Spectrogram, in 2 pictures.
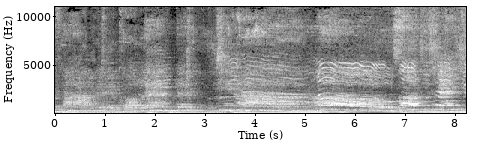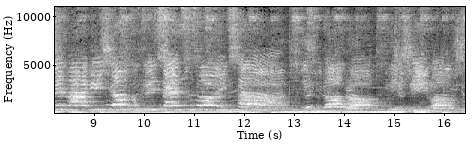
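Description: A children's choir singing a Christmas song in unison over instrumental accompaniment.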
